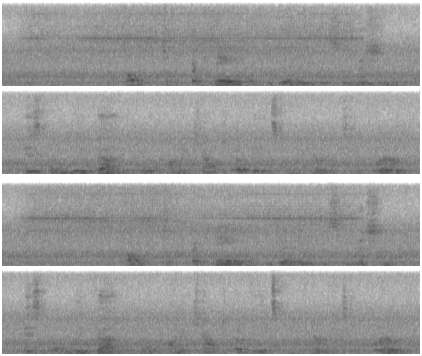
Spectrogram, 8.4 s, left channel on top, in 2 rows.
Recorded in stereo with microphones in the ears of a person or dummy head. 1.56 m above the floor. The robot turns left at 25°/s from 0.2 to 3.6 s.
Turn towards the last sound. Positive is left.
turn(degrees=5)  # may be behind; listen again after turning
